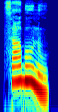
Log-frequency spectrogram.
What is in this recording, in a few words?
"ಸಾಬೂನು", Kannada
